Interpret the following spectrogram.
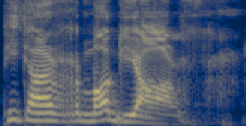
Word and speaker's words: Péter Magyar: Hey, Péter, and then the E as in bed, the R is slightly rolled.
